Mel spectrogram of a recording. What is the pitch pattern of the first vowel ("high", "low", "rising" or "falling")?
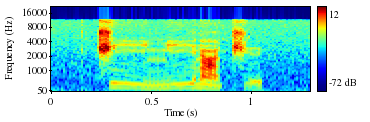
falling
